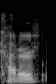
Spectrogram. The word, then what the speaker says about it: Qatar: The Cutter Racing Sprint, spelt Q-A-T-A-R, yep. Pronounced Cutter, like the pitch.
